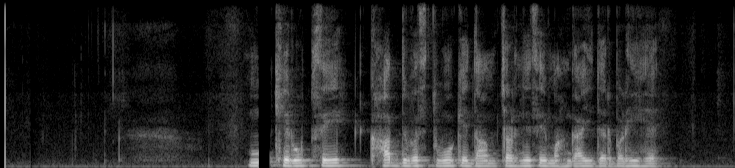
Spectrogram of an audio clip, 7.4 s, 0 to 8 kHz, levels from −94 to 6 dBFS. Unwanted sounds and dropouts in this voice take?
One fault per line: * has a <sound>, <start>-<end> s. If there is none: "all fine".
* has a dropout, 2.6-2.7 s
